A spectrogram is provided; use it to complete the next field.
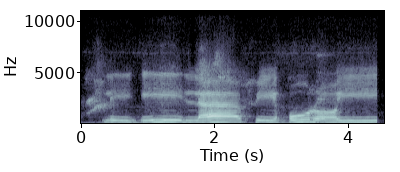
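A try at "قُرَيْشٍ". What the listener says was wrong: Sinnya nggak nampak. Sin bertitiknya nggak nampak. Ya, Quraisy. Quraisy. Ya, jenengan belum pas di shinnya bertitik ini.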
